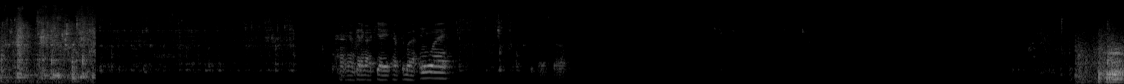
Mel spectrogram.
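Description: Isopropyl alcohol is poured into resin-printing wash containers in short, close bursts of liquid splashing and trickling, separated by near silence and followed by a few faint drips.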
